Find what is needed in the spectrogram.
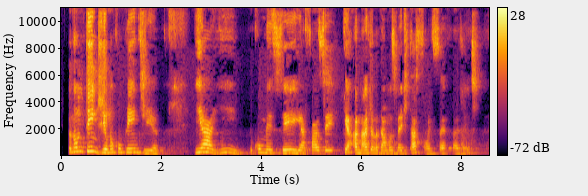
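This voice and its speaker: A woman's fairly high, somewhat breathy voice moves fairly slowly, its pitch varying in an ordinary way. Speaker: participant in a live session. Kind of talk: personal testimony. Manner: halting, with repetitions.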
